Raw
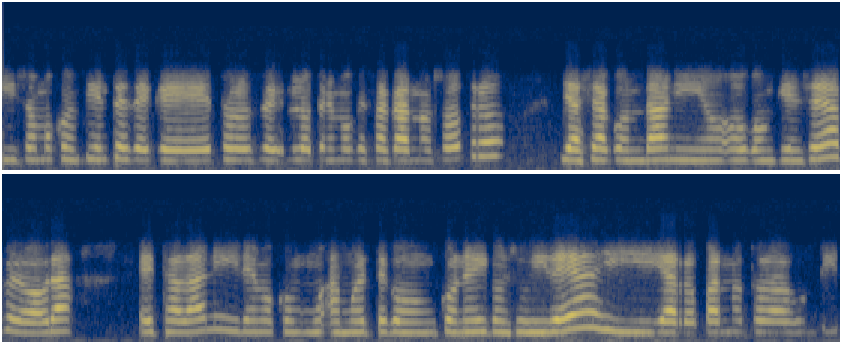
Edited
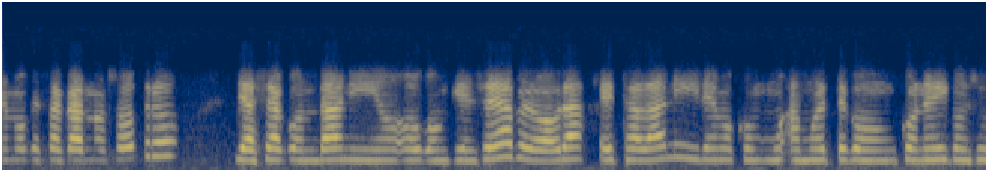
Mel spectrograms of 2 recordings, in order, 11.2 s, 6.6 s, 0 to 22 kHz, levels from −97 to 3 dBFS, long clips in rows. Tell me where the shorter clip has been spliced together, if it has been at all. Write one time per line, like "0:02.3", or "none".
0:03.9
